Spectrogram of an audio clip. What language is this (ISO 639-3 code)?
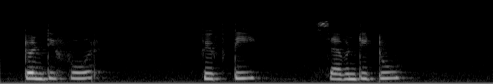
doi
